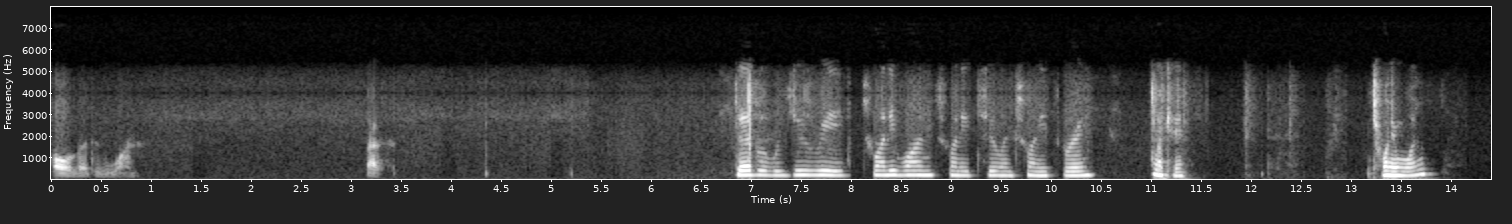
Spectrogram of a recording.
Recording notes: joining together on a Free Conference Call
